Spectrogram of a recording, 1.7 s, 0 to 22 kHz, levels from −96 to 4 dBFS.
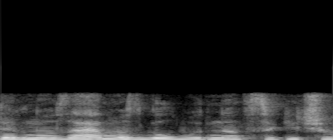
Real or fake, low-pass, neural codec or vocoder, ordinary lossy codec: real; 7.2 kHz; none; MP3, 96 kbps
